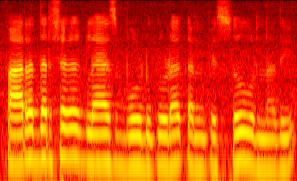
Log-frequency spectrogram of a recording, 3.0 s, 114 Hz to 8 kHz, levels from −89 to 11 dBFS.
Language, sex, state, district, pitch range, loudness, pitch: Telugu, female, Telangana, Hyderabad, 160-175 Hz, -19 LUFS, 170 Hz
